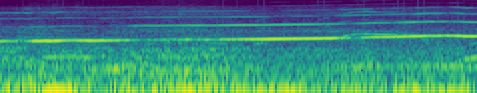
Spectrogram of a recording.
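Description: A rider screaming on a fairground hammer ride: one long, high scream held for several seconds, rising slowly in pitch, over the steady low rumble of the ride.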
